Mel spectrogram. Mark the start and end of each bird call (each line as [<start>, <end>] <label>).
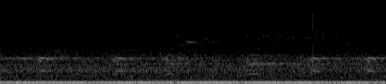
[0.00, 3.87] Canada Goose (Branta canadensis)
[1.55, 2.15] Common Grackle (Quiscalus quiscula)
[2.25, 3.87] Swamp Sparrow (Melospiza georgiana)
